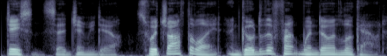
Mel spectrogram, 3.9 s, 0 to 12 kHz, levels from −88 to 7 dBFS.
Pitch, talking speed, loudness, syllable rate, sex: 115 Hz, 265 wpm, -21 LUFS, 5.6 syllables/s, male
